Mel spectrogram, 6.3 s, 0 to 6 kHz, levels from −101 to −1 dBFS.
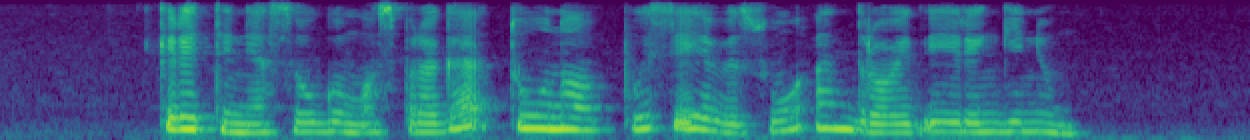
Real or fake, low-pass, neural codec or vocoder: real; 5.4 kHz; none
